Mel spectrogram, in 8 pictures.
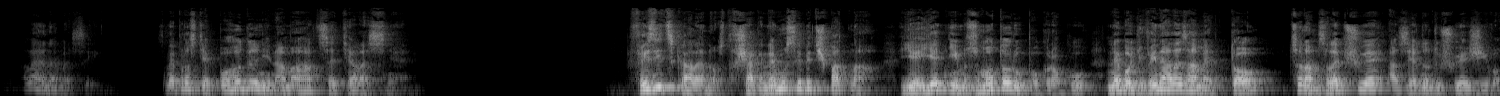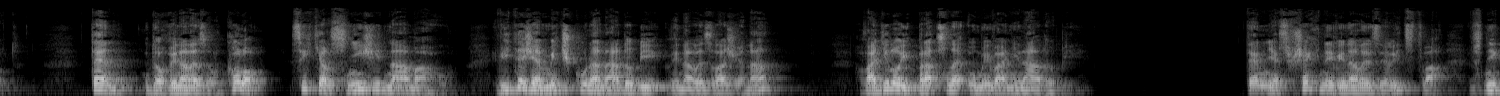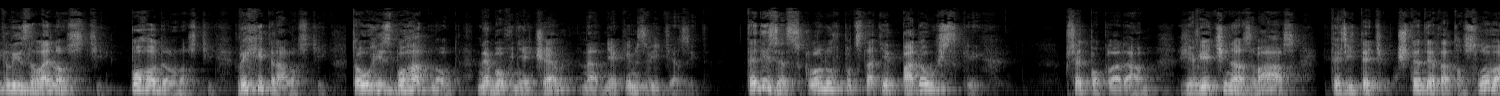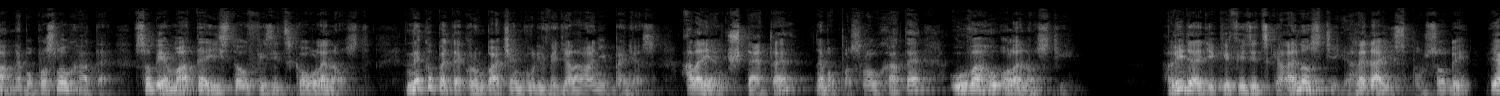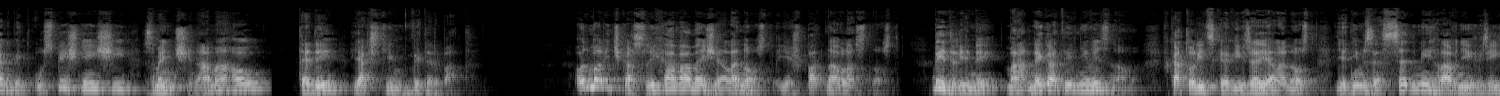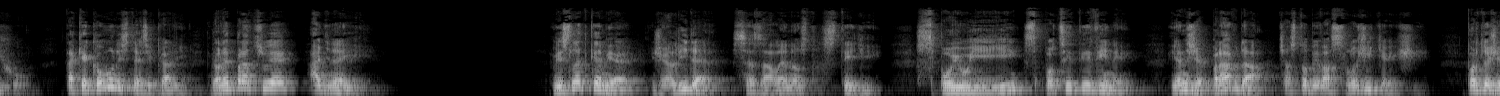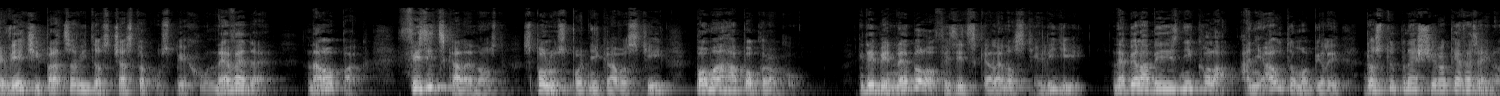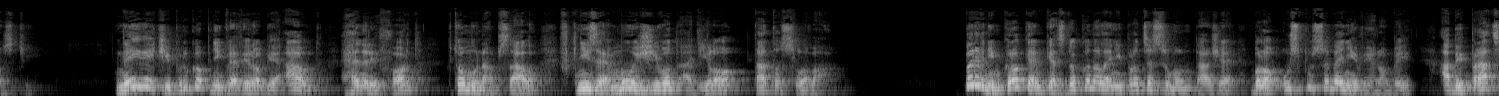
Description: Duševní lenost aneb Když myšlení bolí audiokniha
Ukázka z knihy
